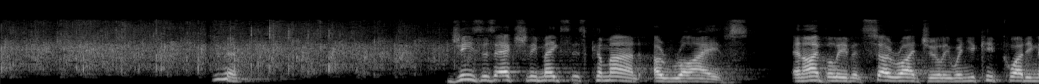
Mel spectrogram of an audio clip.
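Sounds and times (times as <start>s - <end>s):
audience clapping: 0.0s - 5.1s
speech: 2.1s - 2.6s, 4.5s - 10.3s.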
